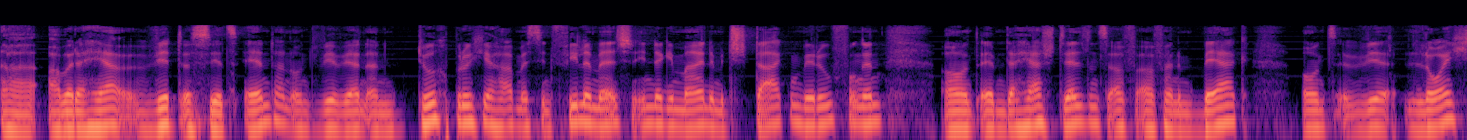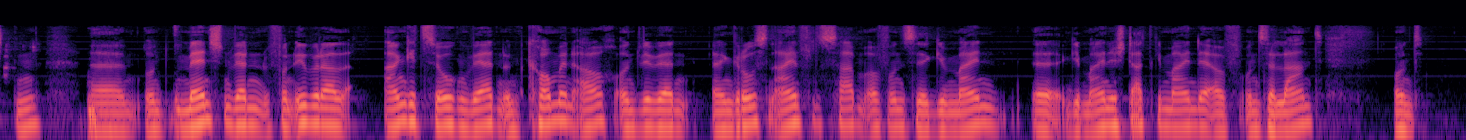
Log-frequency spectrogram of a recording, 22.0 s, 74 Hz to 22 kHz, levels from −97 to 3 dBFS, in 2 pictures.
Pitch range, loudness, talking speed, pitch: 120-145 Hz, -31 LUFS, 175 wpm, 130 Hz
